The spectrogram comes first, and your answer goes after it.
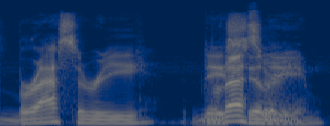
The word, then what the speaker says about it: Brasserie de Silly: I used to be a beer salesman many moons ago when I was a wee lad, and it's actually pronounced Brasserie de Silly.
